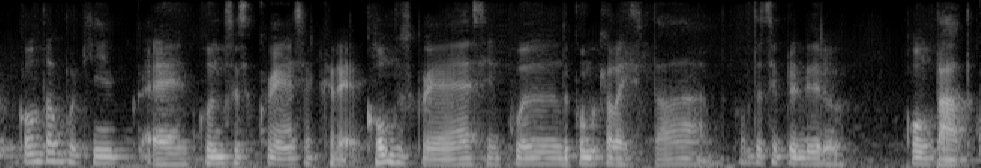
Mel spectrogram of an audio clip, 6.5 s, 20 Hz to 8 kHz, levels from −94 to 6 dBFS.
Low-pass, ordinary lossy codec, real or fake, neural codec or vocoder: none; none; fake; codec, 16 kHz, 2 kbps, X-Codec, HuBERT features, trained on balanced general audio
